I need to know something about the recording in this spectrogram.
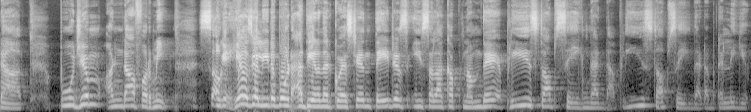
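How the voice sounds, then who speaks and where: A young man from India teaching a live online science class, chatty and upbeat, bantering with his students. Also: sits high. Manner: upbeat, banters with students, code-switching slang.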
